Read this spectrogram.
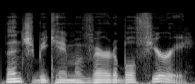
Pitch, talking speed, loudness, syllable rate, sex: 105 Hz, 185 wpm, -16 LUFS, 6.3 syllables/s, male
